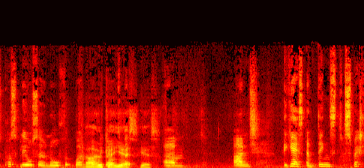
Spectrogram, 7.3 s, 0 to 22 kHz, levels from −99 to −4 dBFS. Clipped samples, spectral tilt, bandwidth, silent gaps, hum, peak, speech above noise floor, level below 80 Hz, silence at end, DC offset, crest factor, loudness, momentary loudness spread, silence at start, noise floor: under 0.1%; -3 dB/octave; 16.5 kHz; none; none; -12 dBFS; 28 dB; -66 dBFS; 0 s; under 0.1%; 20 dB; -29 LUFS; 12 LU; 0 s; -58 dBFS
